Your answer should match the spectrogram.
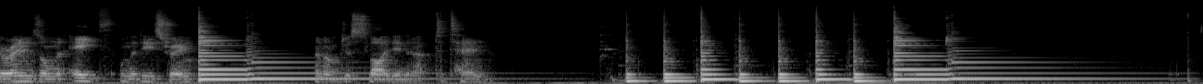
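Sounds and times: acoustic guitar picked notes: 0:01.8 - 0:12.0
guitar note slide: 0:06.0 - 0:11.5.

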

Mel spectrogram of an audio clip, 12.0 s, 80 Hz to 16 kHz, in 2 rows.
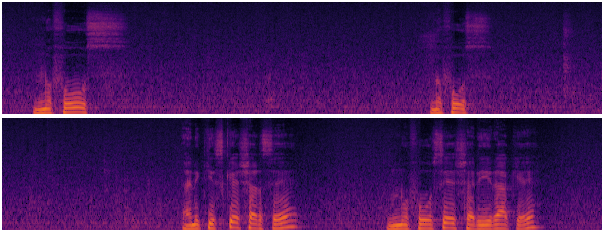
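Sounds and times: background hiss: 0:00.0 - 0:12.0.

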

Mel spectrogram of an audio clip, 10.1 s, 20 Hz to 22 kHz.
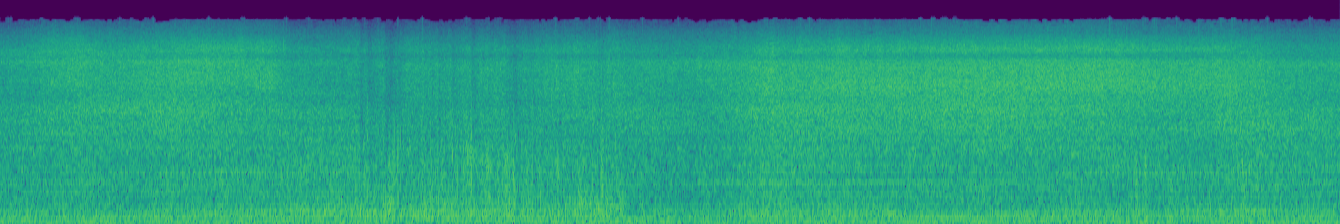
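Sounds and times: fire hose spraying water: 0:00.0 - 0:09.8
fire truck engine and pump: 0:00.0 - 0:10.0
wind buffeting microphone: 0:00.0 - 0:10.0.

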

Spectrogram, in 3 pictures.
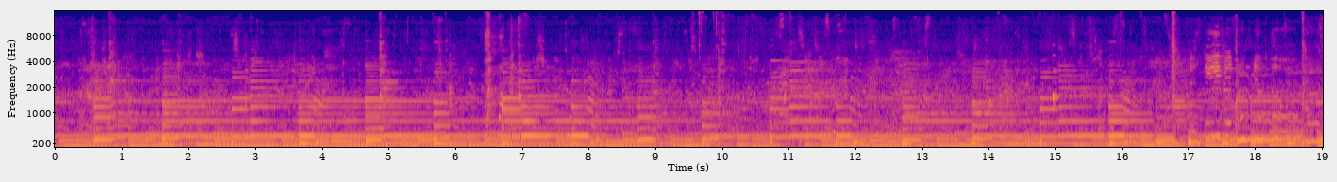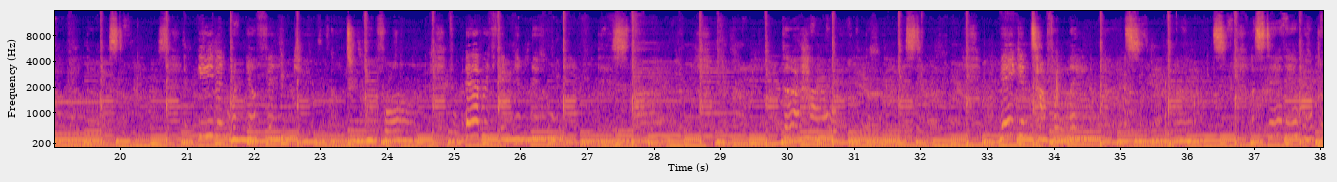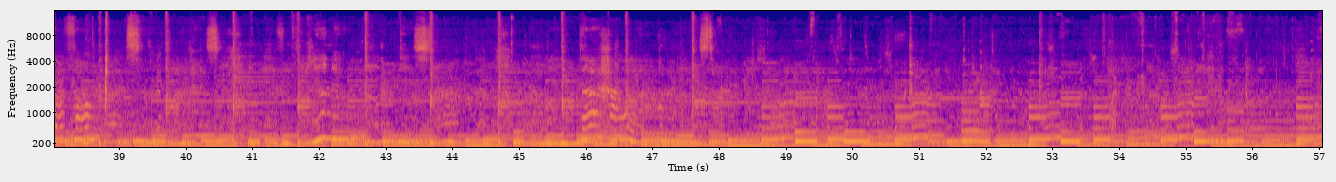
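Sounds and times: acoustic guitar playing: 0:00.0 - 0:57.0.

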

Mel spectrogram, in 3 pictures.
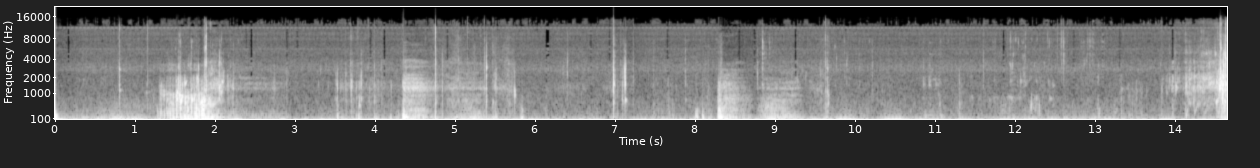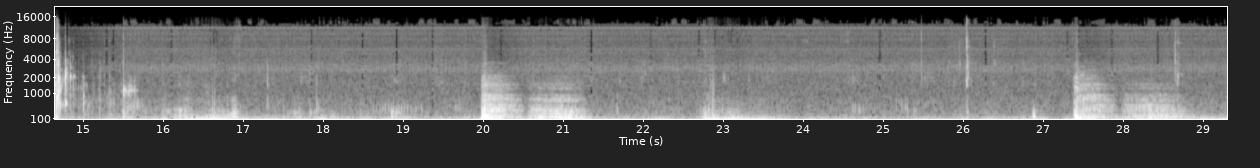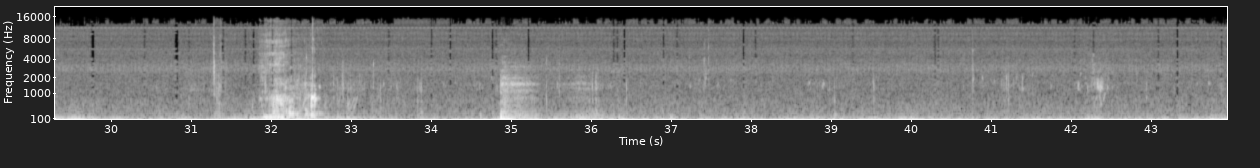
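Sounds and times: water sloshing and lapping: 0:01.2 - 0:02.7, 0:10.8 - 0:17.0, 0:31.8 - 0:34.0, 0:40.8 - 0:42.6
underwater rush of water: 0:01.2 - 0:05.8, 0:08.1 - 0:15.8, 0:31.8 - 0:33.8.

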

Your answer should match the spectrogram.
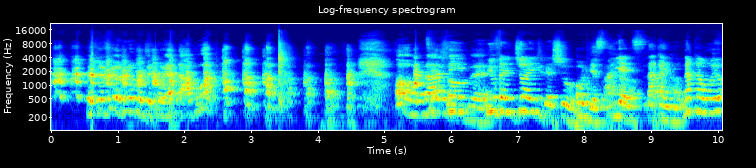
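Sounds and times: women laughing: 0:00.0 - 0:06.2
hand claps: 0:03.3 - 0:03.7.

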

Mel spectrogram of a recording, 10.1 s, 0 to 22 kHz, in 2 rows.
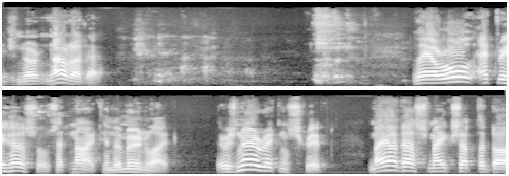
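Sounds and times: man coughing: 0:03.0 - 0:04.1
soft breathing: 0:03.6 - 0:04.1.

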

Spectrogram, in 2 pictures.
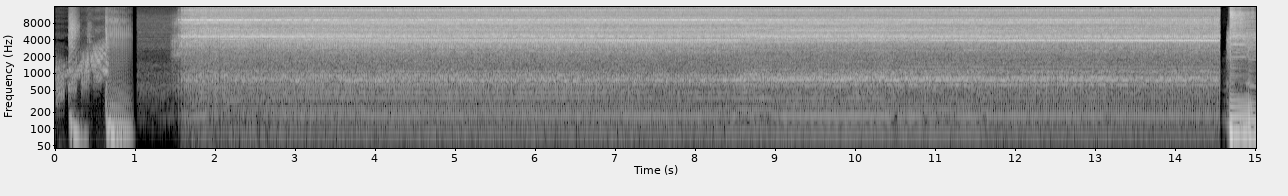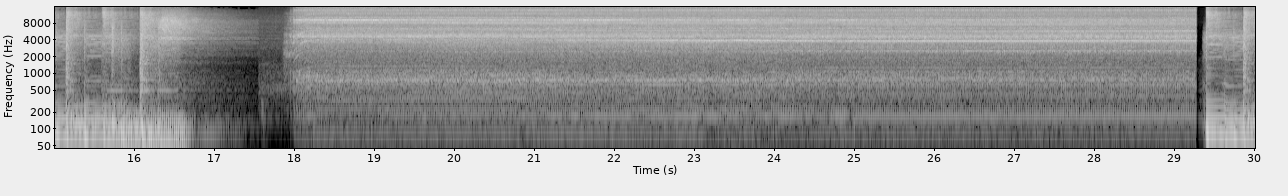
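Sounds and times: rotary hammer drilling: 0:01.0 - 0:14.6, 0:17.5 - 0:29.4.

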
